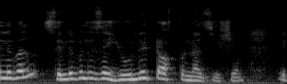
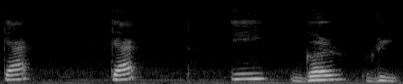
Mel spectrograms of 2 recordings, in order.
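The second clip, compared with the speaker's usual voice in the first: "cat, cat, eagerly" as category in slow, separate beats; "eagerly" broken slowly into e, go, ry; syllable by syllable; much slower than usual. Shown as a demonstration. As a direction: pause between each syllable, cat... e... go... ry. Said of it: "Then four syllables words".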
